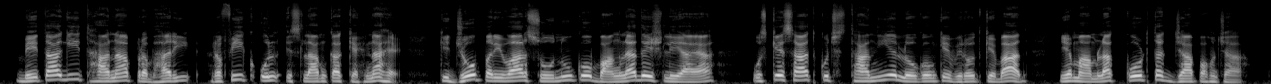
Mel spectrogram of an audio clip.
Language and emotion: Hindi, neutral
